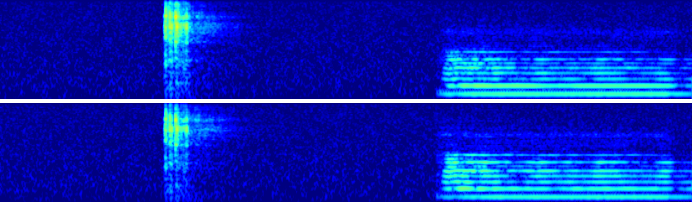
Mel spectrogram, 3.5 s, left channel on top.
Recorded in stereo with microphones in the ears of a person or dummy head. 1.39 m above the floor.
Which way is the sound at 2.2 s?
85° right.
